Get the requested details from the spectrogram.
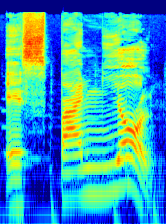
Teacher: The Ñe is kind of like an N and a Y put together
